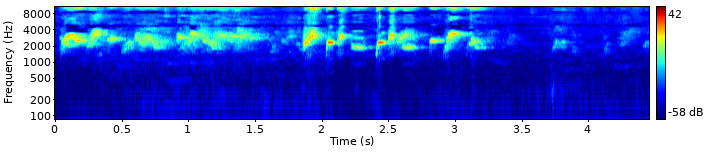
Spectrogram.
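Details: Red-whiskered bulbul teacher bird with slow, clearly spaced song for young birds: a run of rich, bubbling warbled phrases, ending in quieter scattered notes.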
